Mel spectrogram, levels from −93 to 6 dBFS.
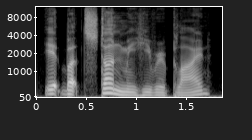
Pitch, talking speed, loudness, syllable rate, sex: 120 Hz, 195 wpm, -21 LUFS, 5.0 syllables/s, male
